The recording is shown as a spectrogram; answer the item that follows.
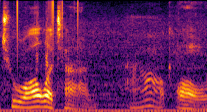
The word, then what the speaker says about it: Tualatin: It's pronounced Tualatin.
